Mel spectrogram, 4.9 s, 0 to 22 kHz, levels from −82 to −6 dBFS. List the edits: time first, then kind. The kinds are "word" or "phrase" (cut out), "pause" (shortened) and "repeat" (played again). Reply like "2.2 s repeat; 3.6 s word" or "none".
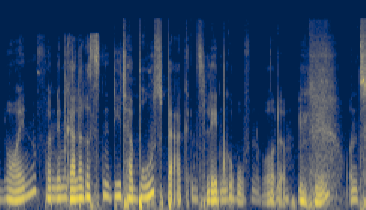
none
